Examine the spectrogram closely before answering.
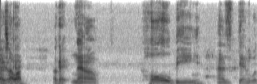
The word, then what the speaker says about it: Colby: But it's Colby. C-O-L-B-Y, not Kobe.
